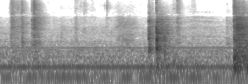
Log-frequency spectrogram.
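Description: A baking pan of smoked sausage, red potatoes and corn comes out of a home oven: scattered metallic clanks and scrapes with a door-like thud near the end, over a low hum.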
